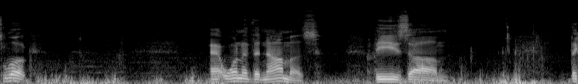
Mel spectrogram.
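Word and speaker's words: gnamas: And you'll see that there's one of these pan holes, granite pan holes or namas. Um depending on your geographical location, you may also pronounce the G.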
